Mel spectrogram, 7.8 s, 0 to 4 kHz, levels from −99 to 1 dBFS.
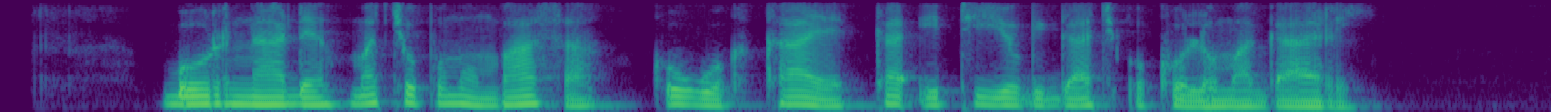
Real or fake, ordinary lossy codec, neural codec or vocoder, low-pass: fake; none; vocoder, 24 kHz, 100 mel bands, Vocos; 3.6 kHz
